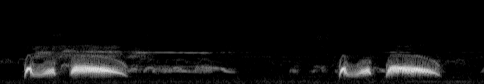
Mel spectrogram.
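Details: Spotted dove call meant to stimulate birds in training; male and female birds recorded. Two matching phrases about three seconds apart, each a quick rising double note then a long drawn coo, the first trailing into soft murmurs.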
